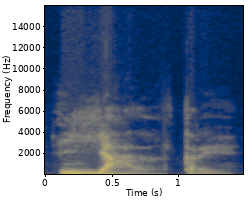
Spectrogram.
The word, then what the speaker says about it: gli altri: J'espère que vous sentez que je ne prononce pas le i. Je répète, gli altri.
